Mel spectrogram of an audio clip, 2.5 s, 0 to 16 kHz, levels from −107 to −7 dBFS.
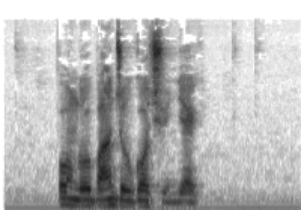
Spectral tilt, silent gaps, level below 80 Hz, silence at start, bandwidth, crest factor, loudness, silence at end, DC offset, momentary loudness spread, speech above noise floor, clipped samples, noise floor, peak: -2.5 dB/octave; none; -50 dBFS; 0.5 s; 11.5 kHz; 22 dB; -21 LUFS; 0.85 s; under 0.1%; 12 LU; 33 dB; under 0.1%; -55 dBFS; -2 dBFS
